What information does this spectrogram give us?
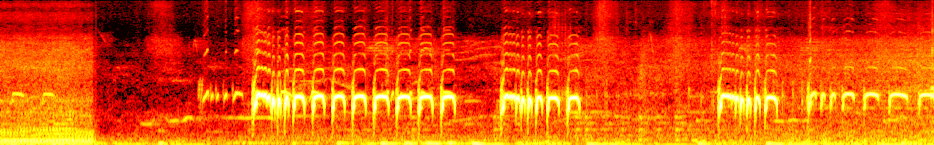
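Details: Female zebra dove calling to a male: after a brief noisy start, long rapid series of loud, evenly spaced coo pulses, pausing between bursts, then softer slurred notes at the close.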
